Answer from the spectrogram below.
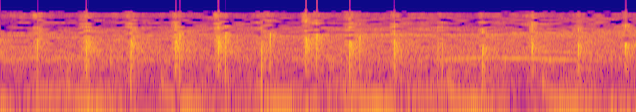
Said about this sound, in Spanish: Con nosotros, fuerte los aplausos para nuestro coach de prosperidad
